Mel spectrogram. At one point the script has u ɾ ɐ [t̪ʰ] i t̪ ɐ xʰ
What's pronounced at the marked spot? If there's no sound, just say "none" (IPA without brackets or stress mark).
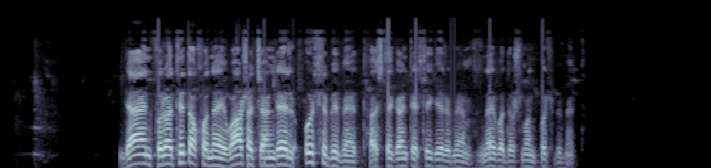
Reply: t̪ʰ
